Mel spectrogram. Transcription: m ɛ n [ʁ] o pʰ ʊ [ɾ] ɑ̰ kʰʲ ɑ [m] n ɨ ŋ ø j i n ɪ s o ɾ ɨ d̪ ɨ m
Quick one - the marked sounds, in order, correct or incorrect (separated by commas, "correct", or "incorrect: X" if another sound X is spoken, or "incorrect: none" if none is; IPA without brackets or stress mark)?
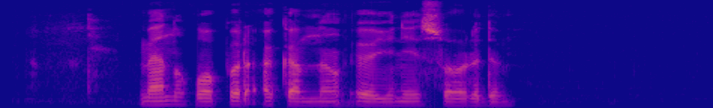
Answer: correct, correct, correct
